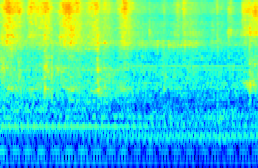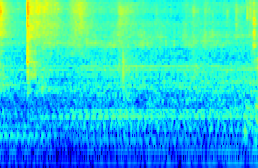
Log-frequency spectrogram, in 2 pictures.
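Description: A spoon stirs a Filipino home-cooked dish with gravy and salt in a pan, giving soft scraping and clinking of utensil against metal, faint and continuous under a low background hum.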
